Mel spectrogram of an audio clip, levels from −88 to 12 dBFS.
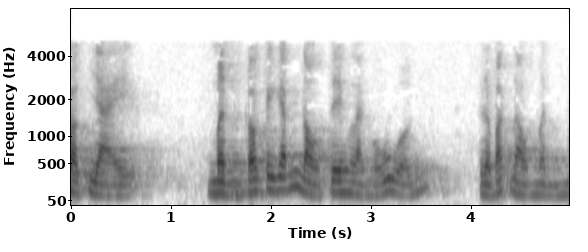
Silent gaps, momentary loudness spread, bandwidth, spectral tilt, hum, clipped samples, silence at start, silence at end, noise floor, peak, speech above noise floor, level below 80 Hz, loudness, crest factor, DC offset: none; 12 LU; 5.2 kHz; -12.5 dB/octave; none; under 0.1%; 0 s; 0 s; -57 dBFS; -2 dBFS; 35 dB; -62 dBFS; -23 LUFS; 20 dB; under 0.1%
